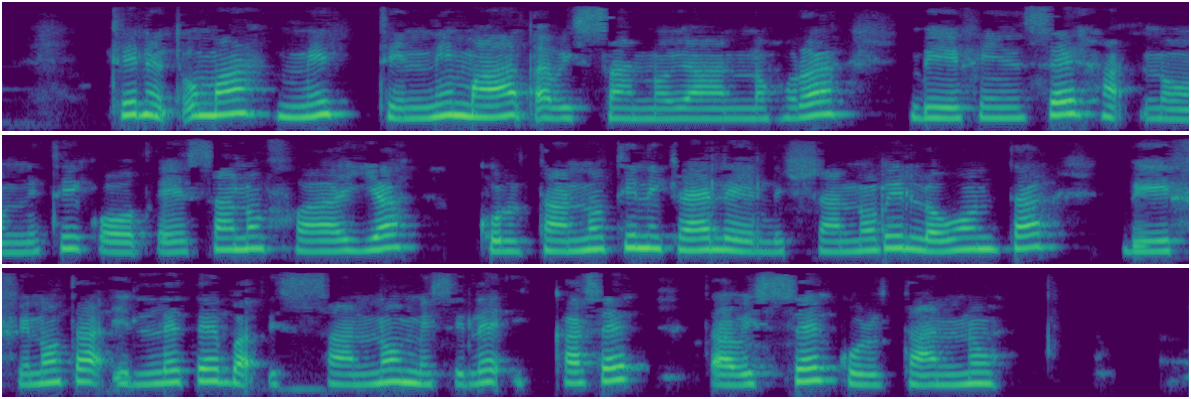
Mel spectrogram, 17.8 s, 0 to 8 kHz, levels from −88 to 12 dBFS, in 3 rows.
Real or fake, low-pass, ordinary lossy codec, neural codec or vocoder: fake; 7.2 kHz; MP3, 32 kbps; codec, 16 kHz, 8 kbps, FunCodec, trained on Chinese and English, 25 frames a second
